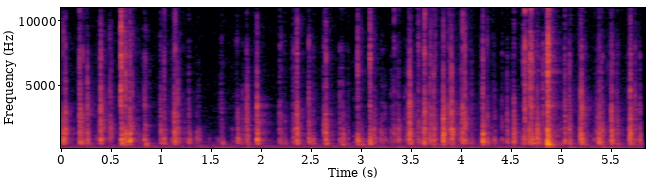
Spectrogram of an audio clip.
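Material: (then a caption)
Plastic. Fingertips type fast on a full-size plastic computer keyboard with round pastel typewriter-style keycaps and a hollow body, resting on a white cloth. A dense, quick stream of short, hollow clacks with a mid-range tone and bright edges dies away almost instantly, with a faint low hum underneath.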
